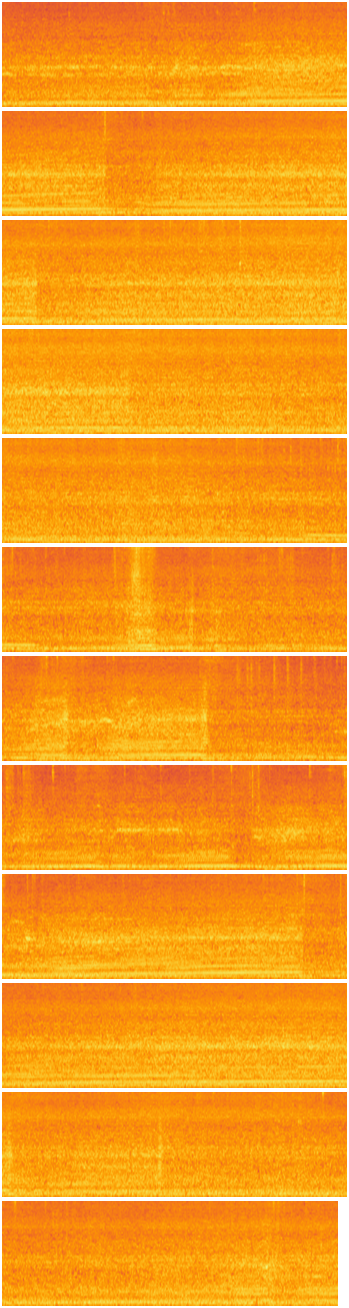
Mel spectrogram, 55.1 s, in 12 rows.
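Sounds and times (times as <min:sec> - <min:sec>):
car engine accelerating: 0:00.0 - 0:55.0
wind and tyre noise: 0:00.0 - 0:55.0.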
